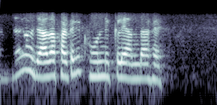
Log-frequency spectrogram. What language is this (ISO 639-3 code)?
pan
